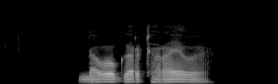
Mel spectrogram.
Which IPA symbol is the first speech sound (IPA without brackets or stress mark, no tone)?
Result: n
